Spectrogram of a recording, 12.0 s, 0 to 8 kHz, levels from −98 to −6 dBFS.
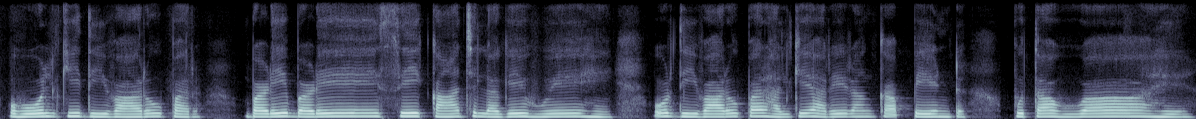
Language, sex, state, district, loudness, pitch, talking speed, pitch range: Hindi, female, Maharashtra, Solapur, -25 LUFS, 195 Hz, 105 wpm, 190-205 Hz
